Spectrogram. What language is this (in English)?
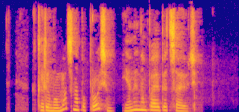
Belarusian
